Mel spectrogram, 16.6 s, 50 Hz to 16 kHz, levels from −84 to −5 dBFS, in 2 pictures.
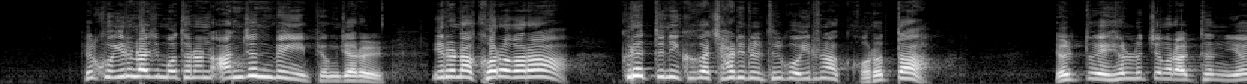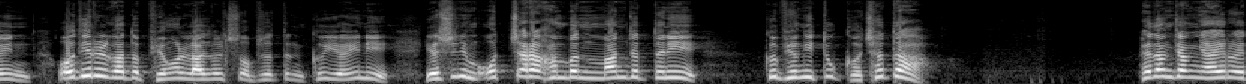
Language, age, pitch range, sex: Korean, 40-59, 215-290 Hz, male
